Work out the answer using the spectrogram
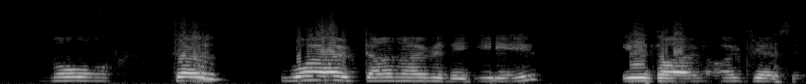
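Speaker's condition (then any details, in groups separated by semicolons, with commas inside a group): Cerebral palsy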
